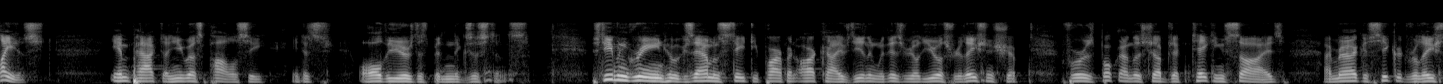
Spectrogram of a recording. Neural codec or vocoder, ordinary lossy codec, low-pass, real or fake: none; MP3, 48 kbps; 7.2 kHz; real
